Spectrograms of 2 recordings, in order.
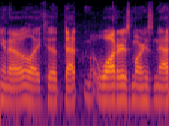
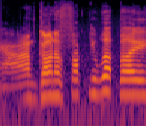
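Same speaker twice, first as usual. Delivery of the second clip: slow, drawn-out, menacing tough-guy voice; 4 semitones higher than usual. Voicing a character choking a captive: menacing threat while choking him. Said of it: "choking him, like".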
